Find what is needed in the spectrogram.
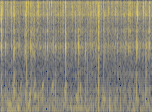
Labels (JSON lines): {"label": "biophony, cascading saw", "recorder": "HydroMoth"}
